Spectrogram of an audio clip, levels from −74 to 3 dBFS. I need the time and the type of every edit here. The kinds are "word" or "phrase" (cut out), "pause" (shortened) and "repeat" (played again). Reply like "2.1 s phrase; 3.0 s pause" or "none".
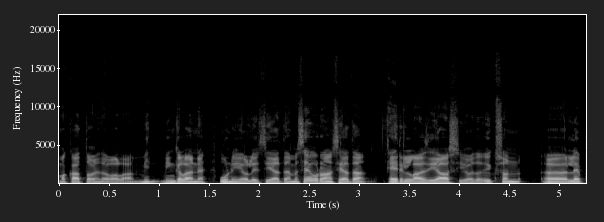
1.5 s pause; 3.2 s pause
